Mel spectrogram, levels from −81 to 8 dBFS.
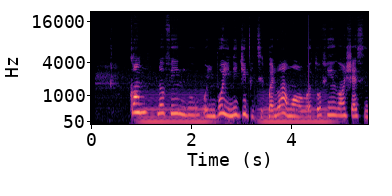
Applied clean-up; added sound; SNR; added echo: none; Bowed string instrument; 11 dB; none.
